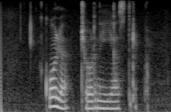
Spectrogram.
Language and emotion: Russian, neutral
